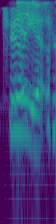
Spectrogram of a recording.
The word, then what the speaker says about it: Trulioo: By the way, am I mispronouncing Trulio? Correct me here. – It's Trulio. Trulio.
